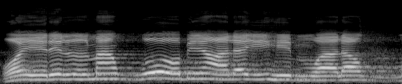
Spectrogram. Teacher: namanya mad lazim mustaqol kilmi. Ya, jadi lipatan huruf di situ, maka panjangnya ke 6.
